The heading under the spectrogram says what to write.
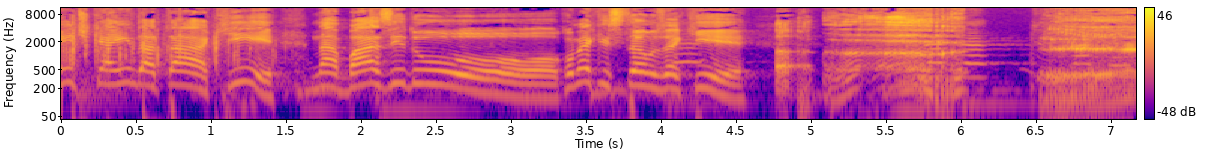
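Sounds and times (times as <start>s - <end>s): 
speech: 0.1s - 7.1s
loud drawn-out burp: 4.8s - 7.1s
rough belch: 4.8s - 7.1s.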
